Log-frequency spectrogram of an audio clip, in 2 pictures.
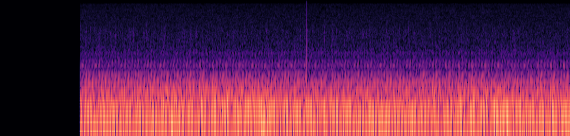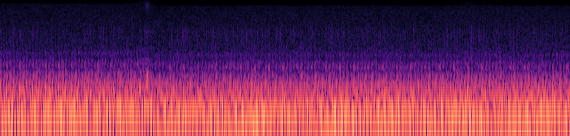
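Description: A bus engine idles with a steady low rumble.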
